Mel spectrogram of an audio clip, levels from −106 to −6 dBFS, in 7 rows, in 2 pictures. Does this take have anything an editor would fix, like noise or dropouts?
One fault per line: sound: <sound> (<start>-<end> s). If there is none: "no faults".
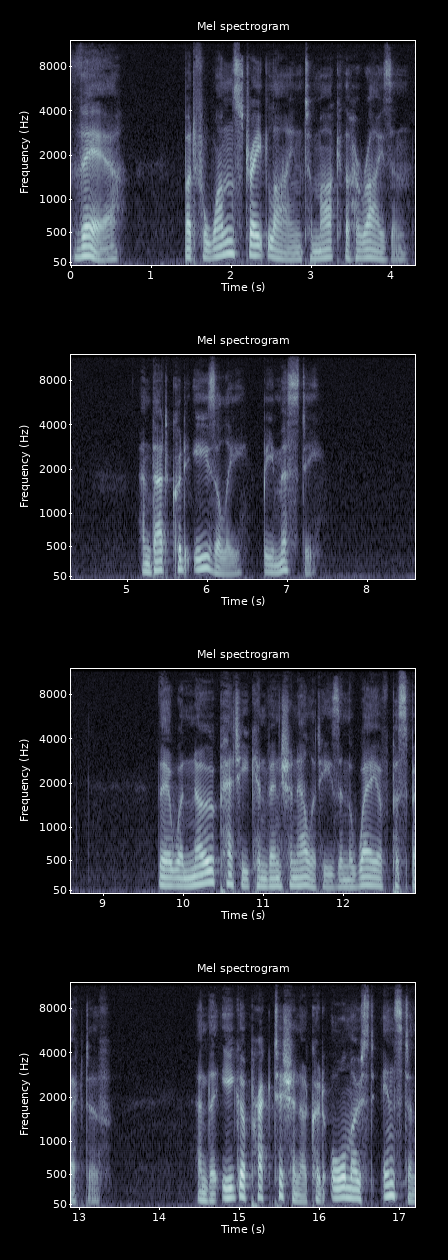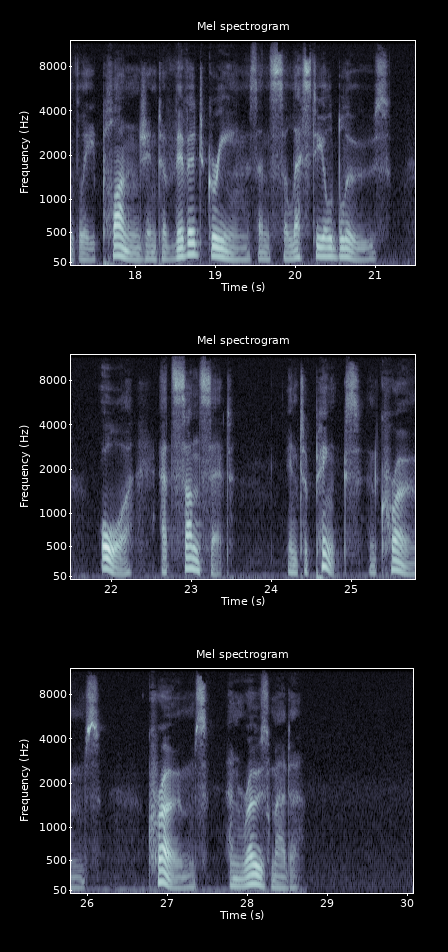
no faults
